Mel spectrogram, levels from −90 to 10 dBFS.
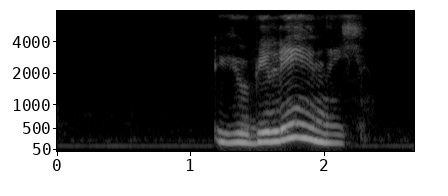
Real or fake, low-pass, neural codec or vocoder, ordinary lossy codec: fake; 7.2 kHz; codec, 16 kHz, 4 kbps, X-Codec, HuBERT features, trained on general audio; AAC, 48 kbps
